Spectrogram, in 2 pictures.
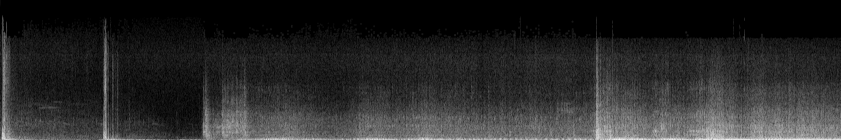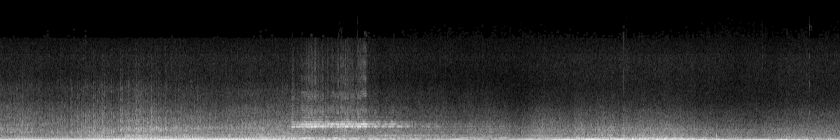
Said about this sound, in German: Wir fahren zur Yacht und lassen den Wagen dort stehen.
